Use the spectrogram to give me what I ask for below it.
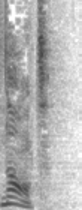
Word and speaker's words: Nantes: There is no R. It's Nantes.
